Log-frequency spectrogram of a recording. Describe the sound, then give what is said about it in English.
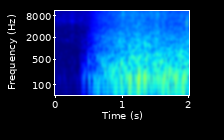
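After a brief moment of silence, a steady wash of open water and waves off Big Pine Key rises up, roughened by gusty wind buffeting the microphone, fairly loud, with no voices. “The threat facing the Key deer is easy to see from the water off of Big Pine Key”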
